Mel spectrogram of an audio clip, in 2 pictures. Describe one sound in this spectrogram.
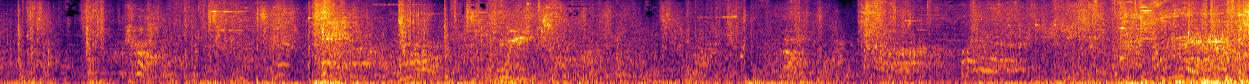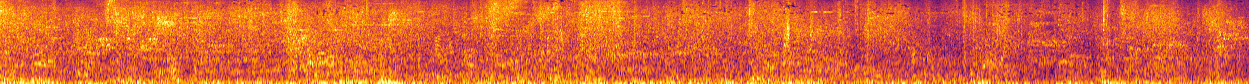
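Magic spells whoosh, crackle and burst in a fast fantasy battle.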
